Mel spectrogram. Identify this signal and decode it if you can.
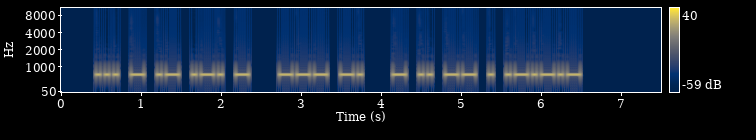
Morse code, heard as a keyed tone, about 22 wpm, 700 Hz. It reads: START ON TIME.
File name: practice / 22wpm / Easy Sentences with Hints - 22wpm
